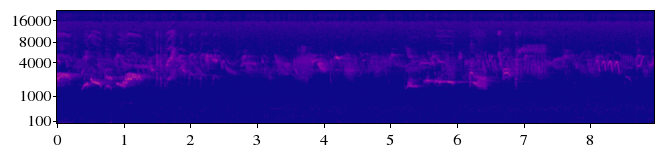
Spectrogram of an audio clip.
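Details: Common blackbird song: an opening phrase of fluty, warbling notes, a pause, then another mellow slurred phrase with twittery ends, over soft distant singing of other birds.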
